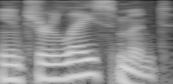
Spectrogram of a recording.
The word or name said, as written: interlacement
